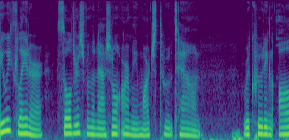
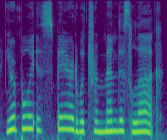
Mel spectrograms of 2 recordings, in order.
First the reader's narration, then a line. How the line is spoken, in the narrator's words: The neighbors shouted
